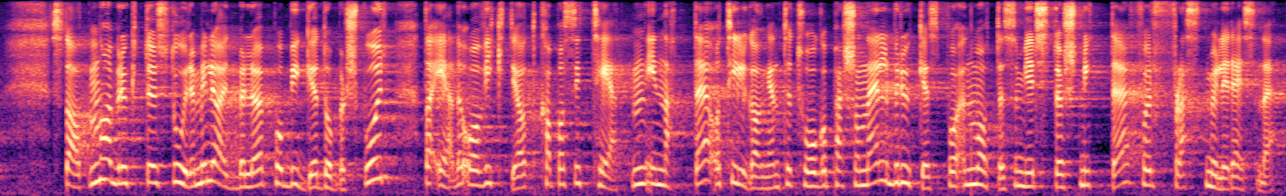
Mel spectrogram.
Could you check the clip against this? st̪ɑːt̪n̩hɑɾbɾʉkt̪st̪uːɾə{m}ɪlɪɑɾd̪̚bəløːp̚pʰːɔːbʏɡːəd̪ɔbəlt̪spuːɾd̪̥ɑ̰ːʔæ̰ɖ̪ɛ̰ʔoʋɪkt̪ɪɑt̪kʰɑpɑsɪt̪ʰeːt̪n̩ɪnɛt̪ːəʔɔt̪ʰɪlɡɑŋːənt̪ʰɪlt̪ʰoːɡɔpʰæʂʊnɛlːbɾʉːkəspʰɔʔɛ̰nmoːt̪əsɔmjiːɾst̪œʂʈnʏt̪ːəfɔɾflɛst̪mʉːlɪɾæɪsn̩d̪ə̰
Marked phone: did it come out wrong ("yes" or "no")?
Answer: no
